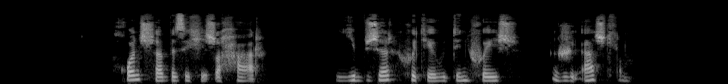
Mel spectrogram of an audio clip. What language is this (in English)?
Kabardian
